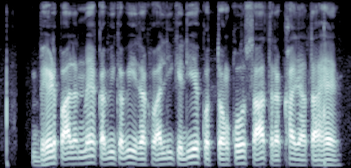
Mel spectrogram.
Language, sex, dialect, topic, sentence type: Hindi, male, Marwari Dhudhari, agriculture, statement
